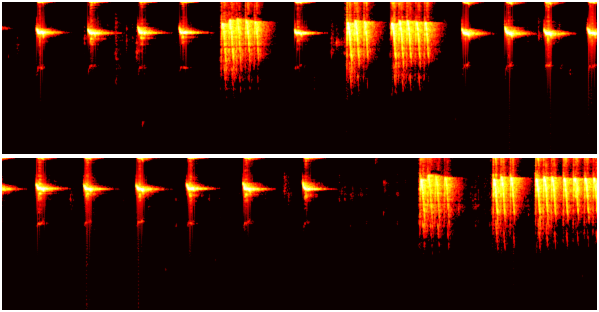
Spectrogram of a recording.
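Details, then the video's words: Cungkok song recorded as a tutor track for songbirds: sharp, high, downslurred chirps repeated about twice per second, broken by loud, buzzy, harsh rattling bursts near the start, middle and end. "SUARA BURUNG CUNGKOK SUPER GACOR"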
